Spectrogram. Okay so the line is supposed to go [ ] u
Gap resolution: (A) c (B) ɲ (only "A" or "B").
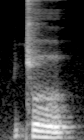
A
